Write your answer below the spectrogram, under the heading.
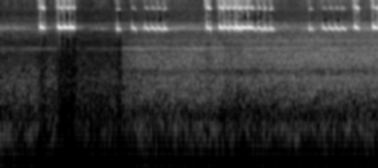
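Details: Pine cricket (matsumushi) filmed while singing in autumn: clear ringing high chirps in quick clusters, a near-silent pause early on, then a soft continuous background hiss of other insects under the repeated pulse groups.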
